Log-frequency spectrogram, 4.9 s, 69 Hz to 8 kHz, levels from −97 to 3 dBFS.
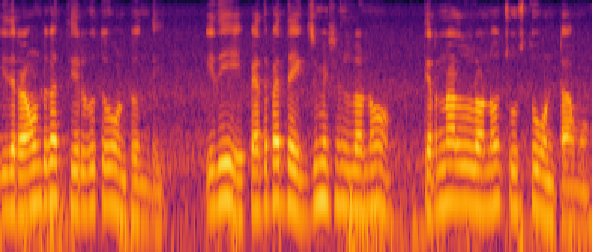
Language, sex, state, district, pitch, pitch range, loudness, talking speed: Telugu, male, Andhra Pradesh, Krishna, 160 Hz, 150-170 Hz, -16 LUFS, 120 wpm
